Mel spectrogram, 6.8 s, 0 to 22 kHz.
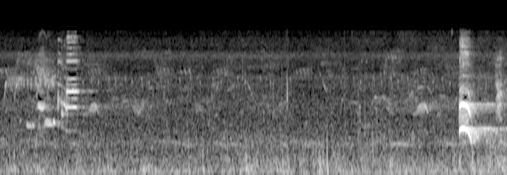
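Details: Wild spotted deer in Tadoba Andhari Tiger Reserve at Pandharpauni, morning of 9 November 2017, alarming at a sensed predator like a tiger or leopard: a single piercing, abrupt bark-like shriek, preceded by quiet bird chirps.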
